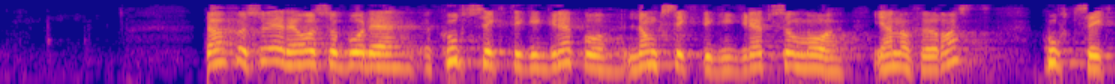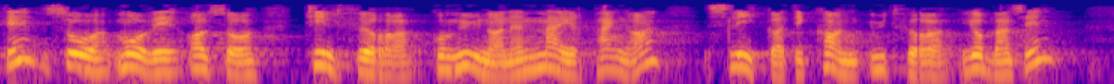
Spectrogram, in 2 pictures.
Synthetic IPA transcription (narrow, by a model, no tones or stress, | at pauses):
d̪̥æʁfɔsɔɛd̪ɛɑlsɔboːd̪əkʰʊʁt̪sɪkt̪ɪɡəɡɾeːpoːlɑŋsɪkt̪ɪɡəɡɾeːpsɔmɔjɛnːʊmføːɾɑst̪ | kʰʊʁt̪sɪkt̪ɪsɔmoːʋɪʔɑlsɔt̪ʰɪlføːɾɑ̰kʰʊmʉːnɑnəmæɪʁpʰɛŋːɑsliːkɑt̪̚d̪ɪːkʰɑnʉːt̪føːɾɑjɔbənsɪn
